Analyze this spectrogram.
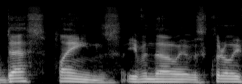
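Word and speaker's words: Des Plaines: America we have some towns that we call death Plains even though it was clearly French about three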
